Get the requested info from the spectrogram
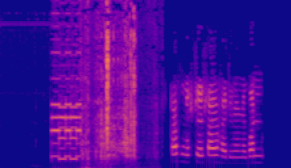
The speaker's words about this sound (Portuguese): O telefone não para.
